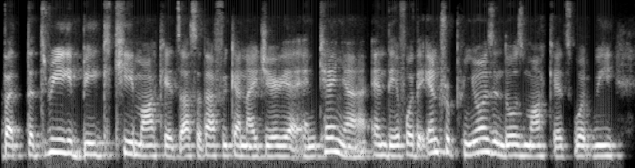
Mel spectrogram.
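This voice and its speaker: A woman from Zimbabwe, answering podcast interview questions in a measured, structured way. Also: sits low, a little mellow. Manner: measured, structured, explains in lists. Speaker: guest, startup accelerator executive.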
